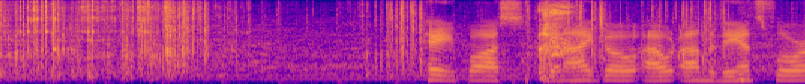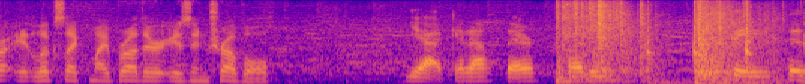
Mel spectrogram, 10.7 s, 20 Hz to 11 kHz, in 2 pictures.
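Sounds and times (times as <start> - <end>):
smart fridge dispenser grinding and rattling out crushed ice: 0.0 - 5.8
speech: 2.8 - 7.4, 8.0 - 10.7.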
